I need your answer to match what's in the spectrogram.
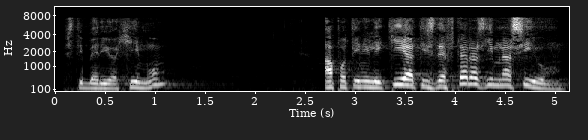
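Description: A man's voice: fairly high pitch, breathy edge. A middle-aged man giving an earnest public talk, answering the audience with pointed rhetorical questions. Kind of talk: public talk on raising children. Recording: echoey hall, dull lo-fi sound.

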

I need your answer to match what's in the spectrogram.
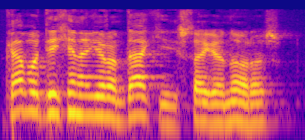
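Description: A man's voice: fairly high pitch, pushed and bright. A man preaching a sermon in a conversational storytelling manner, acting out the voices of the people in his stories. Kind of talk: sermon with anecdotes. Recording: dull lo-fi recording.

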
